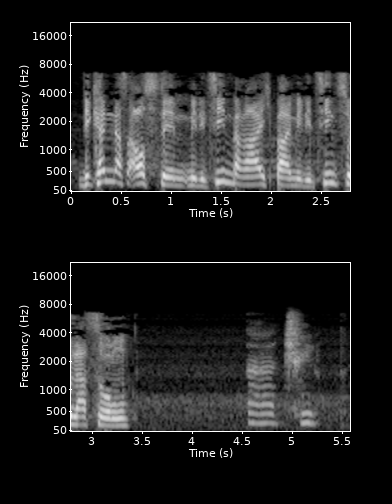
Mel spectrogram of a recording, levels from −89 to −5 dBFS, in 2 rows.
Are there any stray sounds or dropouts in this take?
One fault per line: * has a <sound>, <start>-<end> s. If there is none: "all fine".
* has a sneeze, 4.5-5.3 s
